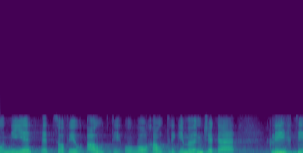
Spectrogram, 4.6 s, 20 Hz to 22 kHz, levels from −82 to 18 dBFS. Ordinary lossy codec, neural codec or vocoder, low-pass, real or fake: none; none; 5.4 kHz; real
